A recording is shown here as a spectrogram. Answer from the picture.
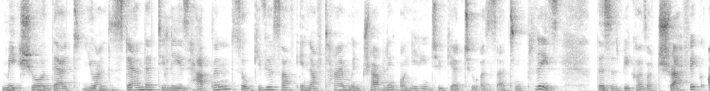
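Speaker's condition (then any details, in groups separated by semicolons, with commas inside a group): No condition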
